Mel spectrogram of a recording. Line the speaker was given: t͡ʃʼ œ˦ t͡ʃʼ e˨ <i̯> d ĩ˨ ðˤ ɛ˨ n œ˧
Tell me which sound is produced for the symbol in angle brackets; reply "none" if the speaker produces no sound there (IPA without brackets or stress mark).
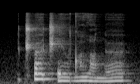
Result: u̯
